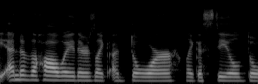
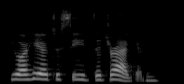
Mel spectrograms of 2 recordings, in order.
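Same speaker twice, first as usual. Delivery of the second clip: put-on Italian accent on English; 4 semitones higher than usual. Retelling what a kneeling woman said without looking up, put-on Italian accent. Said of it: "pardon my Italian accent because it comes from Mario".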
